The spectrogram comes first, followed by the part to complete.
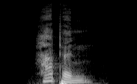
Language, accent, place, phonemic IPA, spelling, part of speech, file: German, Germany, Berlin, /ˈhapən/, Happen, noun, De-Happen.ogg
- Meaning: 1. morsel 2. snack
